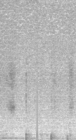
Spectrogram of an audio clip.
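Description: Marker or chalk scratching briefly on a board during an Arabic lesson, a few short close strokes over a faint room hum.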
